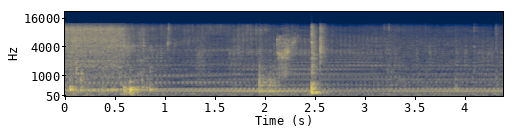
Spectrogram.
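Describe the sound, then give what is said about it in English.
Water runs steadily from a tap while someone brushes their teeth, with a hissy gush at the start, a low humming undertone and a few sharp clicks and knocks against the sink. “So far, brush my teeth.”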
